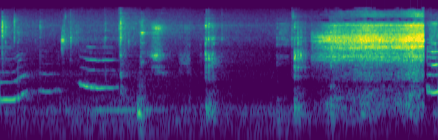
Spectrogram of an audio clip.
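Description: A man's high-pitched, squeaky vocal whines in the first second or so, each gliding up and down, then a breathy hissing exhale near the end, like held-in laughter.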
